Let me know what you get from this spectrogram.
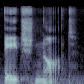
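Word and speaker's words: H₀: The key quantity is the Hubble constant, pronounced H-naught.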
